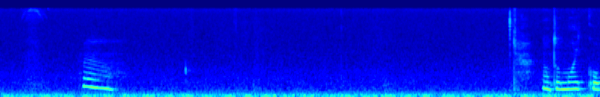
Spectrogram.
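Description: A young woman speaks briefly and expressively close to a microphone.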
